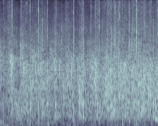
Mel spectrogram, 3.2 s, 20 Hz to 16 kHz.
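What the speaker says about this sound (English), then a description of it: "will you give them a round of applause?" A room of attendees at a 2018 Washington County candidates forum gives a round of applause. It is loud and close, with a thick, continuous stream of hand claps throughout.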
